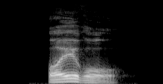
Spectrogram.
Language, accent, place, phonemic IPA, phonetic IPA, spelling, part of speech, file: German, Germany, Berlin, /ˈɔʏ̯ro/, [ˈʔɔʏ̯ʁo], Euro, noun, De-Euro.ogg
- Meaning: 1. euro (currency) 2. Euro (UEFA European Football Championship)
